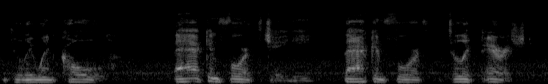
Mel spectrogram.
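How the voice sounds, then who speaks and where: An actor playing a bitter, wounded, gruff homeless man in a dramatic stage play reading. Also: on the low side, measured pace, fairly bright tone, slight background noise. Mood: grieving.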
